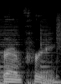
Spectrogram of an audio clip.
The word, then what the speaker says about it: grand prix: grand prize oh didn't grand prix that's how it's pronounced right yeah yeah friend french because the x is silent held by the association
